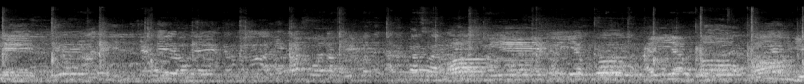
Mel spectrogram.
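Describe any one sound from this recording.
An elderly man chants in a steady, melodic voice close by.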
